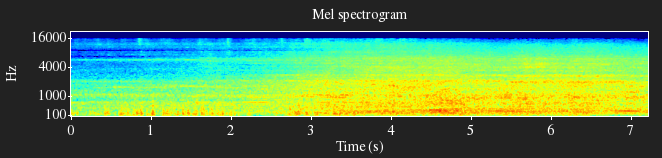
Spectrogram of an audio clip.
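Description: A two-car Breisgau S-Bahn set of Regio-Shuttle RS1 diesel railcars approaches and runs past close by. The sound grows from a low rumble into a steady rush of wheels on rail, loudest about four to five seconds in, with a few whining tones in it.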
